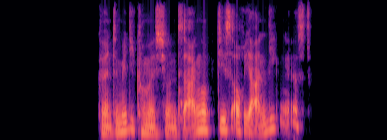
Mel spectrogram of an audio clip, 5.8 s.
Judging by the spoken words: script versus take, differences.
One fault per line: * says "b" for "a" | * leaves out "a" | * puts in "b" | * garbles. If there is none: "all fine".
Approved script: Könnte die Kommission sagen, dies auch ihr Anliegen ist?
* puts in "mir"
* puts in "ob"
